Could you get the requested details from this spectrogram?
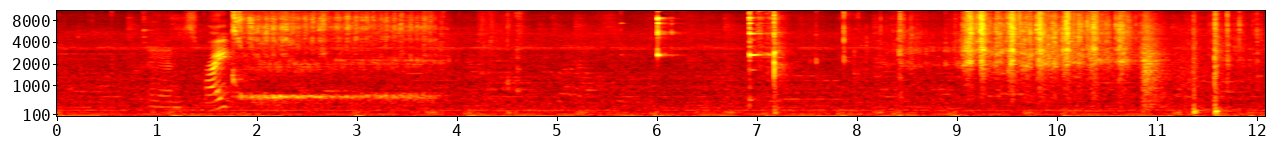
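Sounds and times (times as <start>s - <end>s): ice rattling in shaker: 8.3s - 10.9s.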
